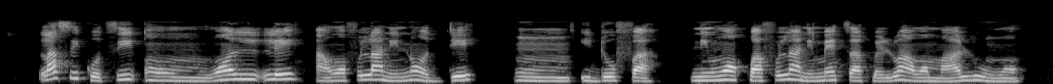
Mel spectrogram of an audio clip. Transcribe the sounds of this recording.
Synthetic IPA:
la˦si˦˨ko˨ti˨˦o˦˨u˨w̃ɔ̃˦le˦a˦˨w̃ɔ̃˧fũ˦la˦˨nĩ˧nãː˦˨de˦ | i˨do˧fa˨ | nĩ˧w̃ɔ̃˦k͡pa˧fũ˦la˦˨nĩ˧mɛ˦ta˧k͡pɛ˨lu˨˦a˦˨w̃ɔ̃˧mã˨˦lu˦˨w̃ɔ̃˧

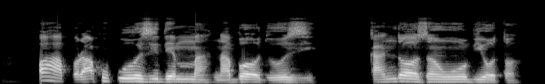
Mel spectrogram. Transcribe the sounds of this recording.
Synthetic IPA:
ɔ˦ɦa˨pʊ˨ɾa˨˦kʷʊ˦kʷu˦o˦zi˦dɪ˨m̩˦ma˨na˨bɔ˨dʊ˨o˦zi˦ | ka˨n̩˦dɔ˨zɔ˦ŋʷ˦o˦bi˦ʊ˦tɔ˦

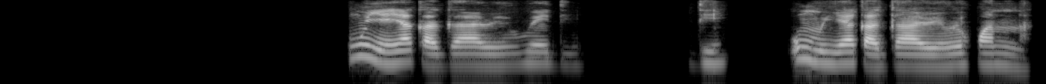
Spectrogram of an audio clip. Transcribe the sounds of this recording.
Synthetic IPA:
ŋu˦ɲe˨ɲa˦ka˨ɡa˨a˨ɾɪ˨˦ŋʷe˦dɪ˦ | dɪ˦ | ʊ˦mʊ˨ɲ˦a˦ka˨ɡa˨a˨ɾɪ˨ŋʷe˦kʷa˦n̩˦na˨

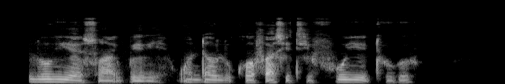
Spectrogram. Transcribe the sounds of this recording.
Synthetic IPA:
lo˦ɾi˦ɛ˨sũ˨a˨ɡ͡be˨ɾe˨wɔ̰̃˦da˦o˧lu˦kʰɔ˦fa˦si˧tʰi˧˦fo˦je˦˨dʰu˨˦ɾo˦

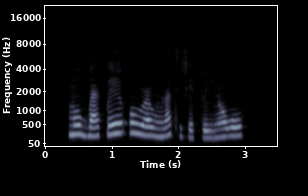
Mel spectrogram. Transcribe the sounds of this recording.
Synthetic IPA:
mo˧ɡ͡ba˨k͡pe˨˦o˦ɾɔ˧ɾ̃ũ˨la˨˦ti˧ʃɛ˨to˨i˨nã˨˦wo˦

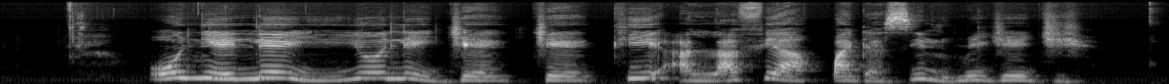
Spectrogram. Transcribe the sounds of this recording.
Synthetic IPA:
o˦nĩ˦e˧le˦˨jiː˨˦joː˦le˦˨i˨d͡ʒɛ˧d͡ʒɛ˧kʰi˦a˦˨la˨˦fi˦a˦˧˨k͡pa˧da˨si˨˦˨lu˨˦mẽ˦d͡ʒe˦˨d͡ʒi˨

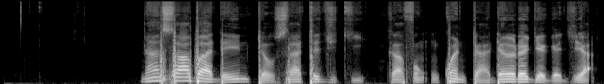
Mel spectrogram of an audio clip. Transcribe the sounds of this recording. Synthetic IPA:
na˦saː˦baː˨da˨jɪ˦nta˨wsaː˦ta˦d͡ʒɪ˨kʲiː˦ | kaː˨ɸɪ˦ŋʔʊ˨kʷɐ˦ntaː˨dɔ˦nɽɐ˦ɡʲe˨ɡa˨d͡ʒɪ˦ja̰ː˨ʔ

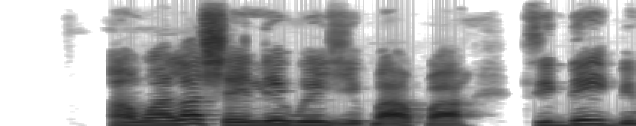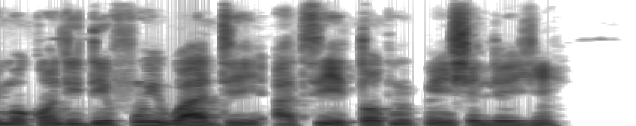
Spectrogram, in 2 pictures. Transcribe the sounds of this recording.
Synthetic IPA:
a˨w̃ɔ̃˧a˧la˦ʃɛ˧i˧le˦˨we˦˨ji˨˦k͡pa˨˦k͡pa˨˦ | ti˧ɡ͡be˦i˦˨ɡ͡bĩ˨mɔ̃˨kã˧di˨de˧fũ˦i˦˨wa˨˦˨di˨˦a˦˨ti˧i˨tɔ˦k͡pĩ˧k͡pĩ˦ĩ˨ʃɛ˨lɛ˨jĩ˨˦

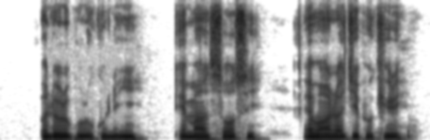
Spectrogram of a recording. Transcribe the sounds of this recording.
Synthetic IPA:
o˨lo˨ɾu˦bu˦ɾu˦kʰu˦nĩ˦jĩ˦ | e˨mã˦n̩˦sɔ˦sɪ˨ | ɛ˦wã˦ɾa̰˨d͡ʒe˦pʰo̰˨kʰḭ˦˨ɾi˦

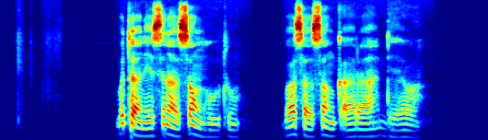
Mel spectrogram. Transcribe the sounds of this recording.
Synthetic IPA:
mʊ˦taː˨neː˦sʊ˦naː˨sɔ˦˨ŋhoː˨˦tʰuː˦ | baː˦sa˨sɔ˦˨ŋkʼaː˦ɽaː˦da˨jɐ˦waː˨

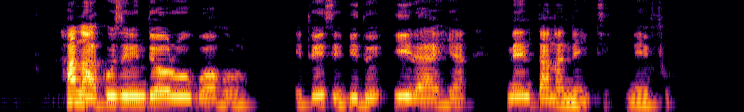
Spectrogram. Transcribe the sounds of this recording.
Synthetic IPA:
ha˦na˨a˨kʊ˦zi˦ɾɪ˦n̩˦dɪ˦ɔ˦ɾʊ˦ʊ˦ɡ͡bɔ˦ɦʊ˦ɾʊ˨ | e˨t̬u˨e˦se˨bi˦do˦i˦ɾa˦a˦ɦja˦ | ne˦n̩˦ta˦na˦ne˨ti˨ne˦fu˨

